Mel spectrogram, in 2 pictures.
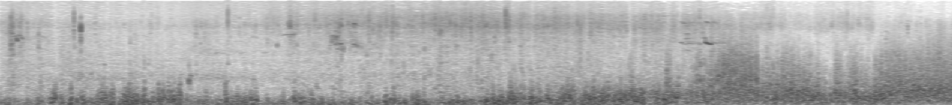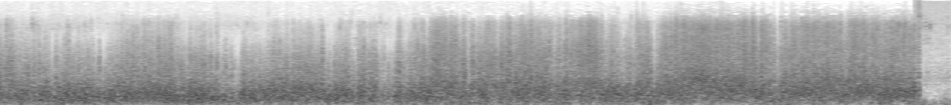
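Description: Gusty wind buffeting the microphone: a steady rumbling noise that grows louder and hissier about seven seconds in.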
